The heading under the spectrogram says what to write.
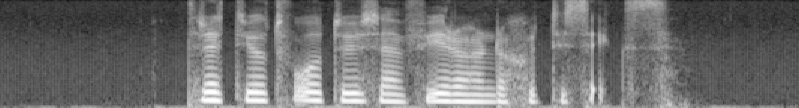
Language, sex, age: Swedish, female, 24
